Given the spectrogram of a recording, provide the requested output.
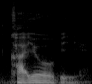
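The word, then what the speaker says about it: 火曜日: It has multiple pronunciations, so even though when we're talking about fire, we say hi, when we're talking about Tuesday, we say ka, as in kayobi.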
